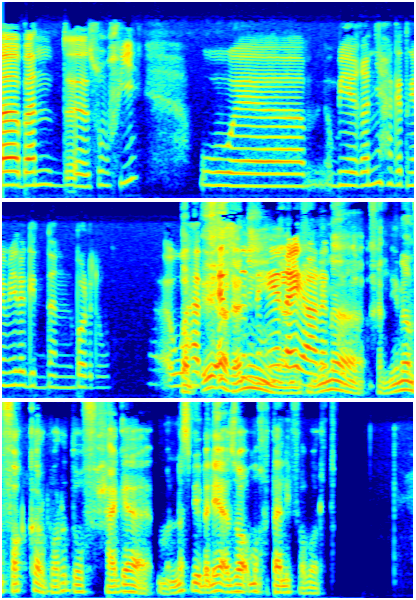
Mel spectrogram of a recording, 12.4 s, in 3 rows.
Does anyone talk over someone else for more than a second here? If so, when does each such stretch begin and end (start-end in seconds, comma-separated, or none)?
5.9-7.7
